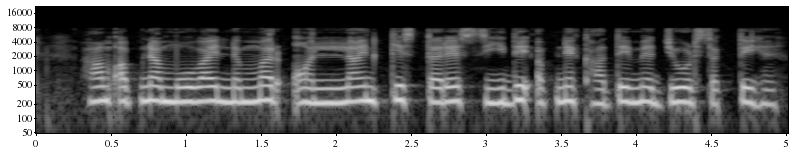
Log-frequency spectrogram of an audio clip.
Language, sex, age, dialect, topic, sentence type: Hindi, female, 25-30, Kanauji Braj Bhasha, banking, question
